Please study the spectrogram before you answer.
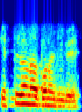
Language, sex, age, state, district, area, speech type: Odia, male, 30-45, Odisha, Puri, urban, conversation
